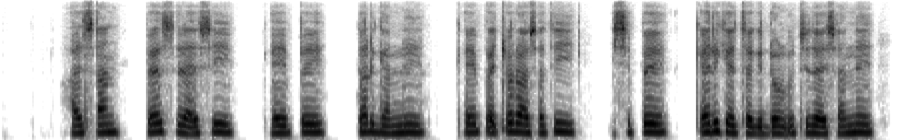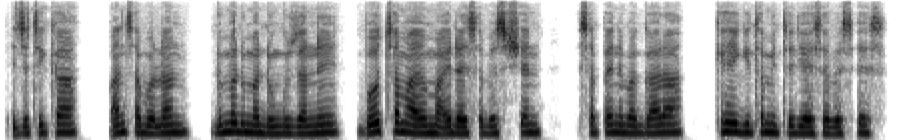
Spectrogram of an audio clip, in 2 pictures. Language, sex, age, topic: Gamo, male, 18-24, government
